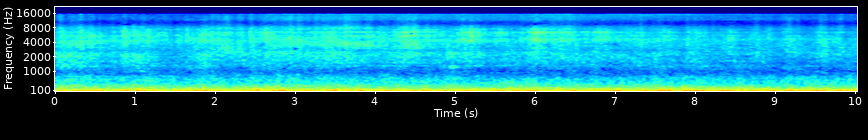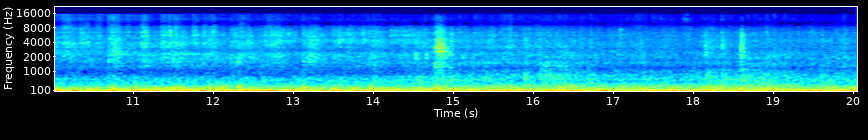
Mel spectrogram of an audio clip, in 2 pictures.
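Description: Freight cars of a mixed freight train rolling past close by at speed: a steady, deep rumble of steel wheels on rail with clattering and clanks. A brief high squeal comes about fifteen seconds in.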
